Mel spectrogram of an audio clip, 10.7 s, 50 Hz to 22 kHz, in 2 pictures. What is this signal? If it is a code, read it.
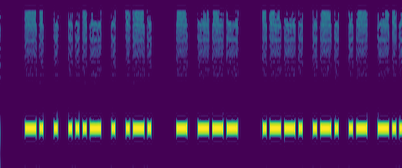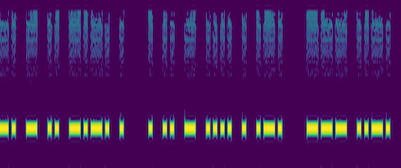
Morse code, heard as a keyed tone, about 25 wpm, 1000 Hz. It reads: NEVER TO PRACTICE EITHER OF
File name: qotdfiles / 25wpm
